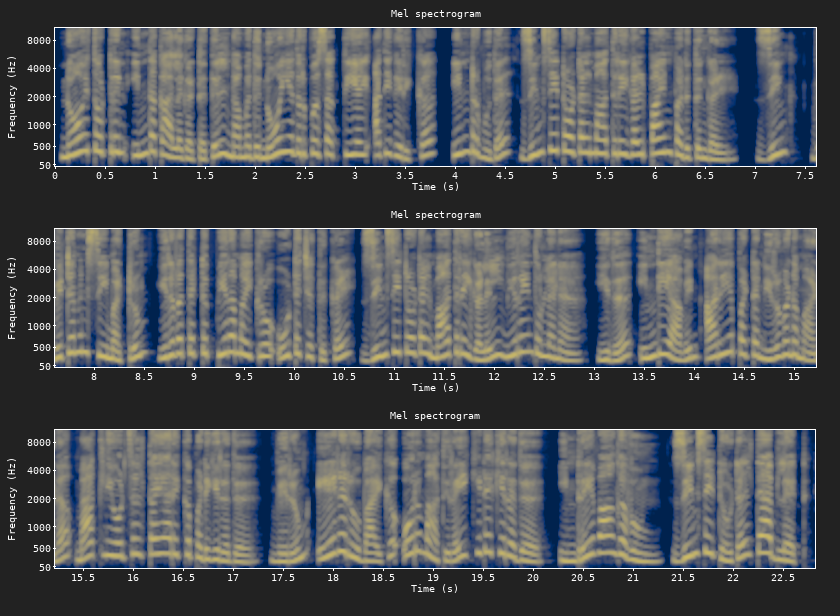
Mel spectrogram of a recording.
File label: Tamil; Zincitotal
